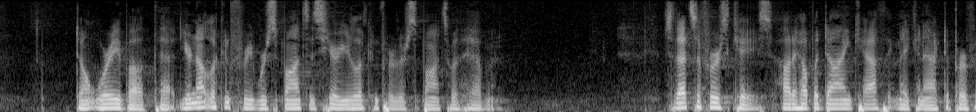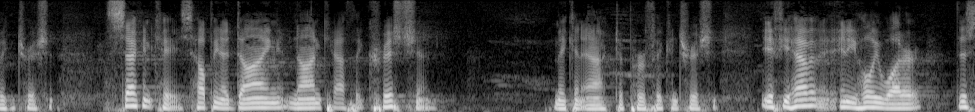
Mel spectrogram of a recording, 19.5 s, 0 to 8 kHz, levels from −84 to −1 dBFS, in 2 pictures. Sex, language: male, English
